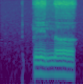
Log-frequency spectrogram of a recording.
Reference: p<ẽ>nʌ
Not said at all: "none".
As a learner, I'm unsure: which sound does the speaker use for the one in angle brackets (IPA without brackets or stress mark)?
ẽ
